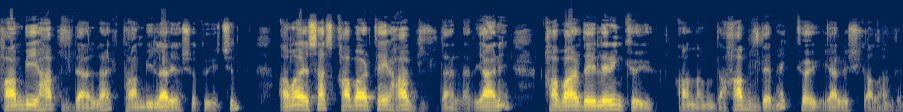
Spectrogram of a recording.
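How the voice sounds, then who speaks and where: A man talks at a very slow pace with a dark, mellow tone and lively intonation. His loudness swings widely, and the background is quiet. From Turkey, Düzce region (Sarıdere village); Turkey. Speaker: retired police officer, villager; interviewee. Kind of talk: interview. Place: home room. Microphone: lapel.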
